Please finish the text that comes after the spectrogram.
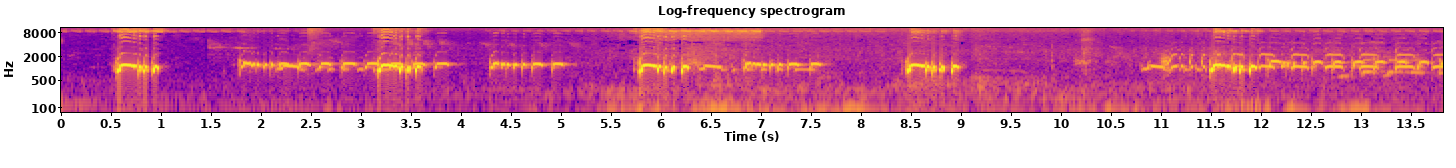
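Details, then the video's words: Local zebra dove, a frequent singer with a big voice, delivering bursts of stuttering cooed notes that run into rolling trills, separated by short silences. Crackling noise accompanies the louder phrases and a low hum lies underneath. "Perkutut lokal gacor - SUARA BESAR MEWAH"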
